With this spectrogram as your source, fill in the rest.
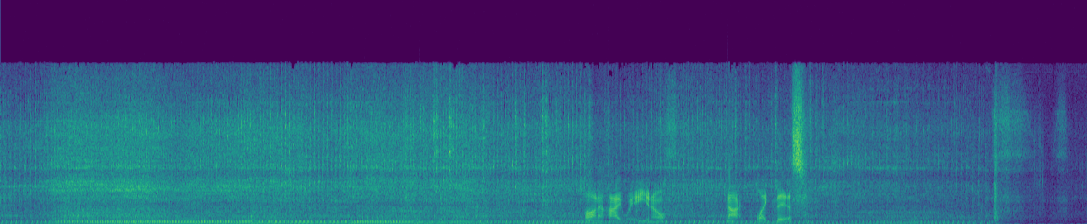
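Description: A motorcycle engine runs and revs.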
